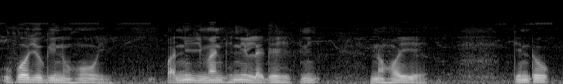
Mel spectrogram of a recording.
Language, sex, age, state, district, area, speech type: Assamese, male, 45-60, Assam, Barpeta, rural, spontaneous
